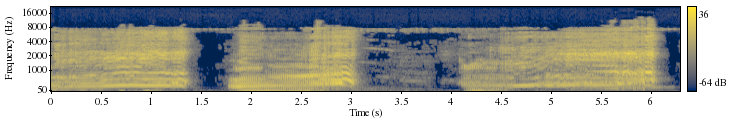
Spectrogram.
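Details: Pig giving three long, drawn-out squealing cries, each over a second long and separated by short silences, harsh and harmonic with a strained, wavering tone.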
